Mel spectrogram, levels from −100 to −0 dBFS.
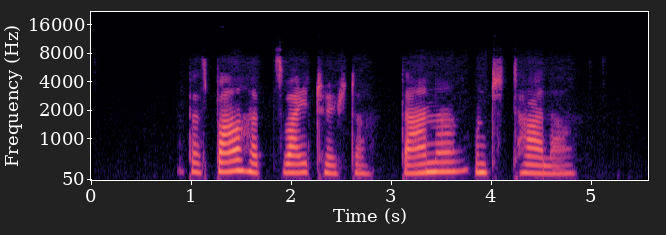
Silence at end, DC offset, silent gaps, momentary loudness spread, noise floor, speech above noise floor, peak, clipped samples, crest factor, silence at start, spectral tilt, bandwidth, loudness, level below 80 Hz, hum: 0.75 s; under 0.1%; none; 14 LU; -84 dBFS; 54 dB; -12 dBFS; under 0.1%; 20 dB; 0.9 s; -5.5 dB/octave; 7.8 kHz; -31 LUFS; -70 dBFS; none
